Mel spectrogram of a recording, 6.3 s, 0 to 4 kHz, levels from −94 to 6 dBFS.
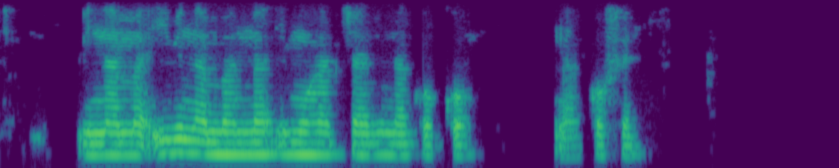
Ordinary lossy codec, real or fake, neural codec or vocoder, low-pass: Opus, 32 kbps; real; none; 3.6 kHz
